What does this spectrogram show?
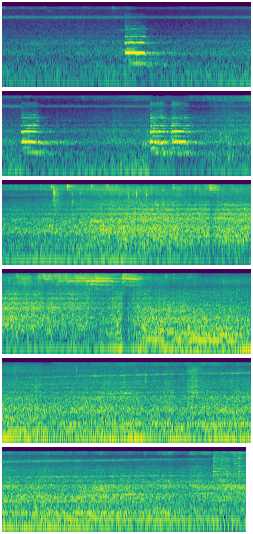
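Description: NJ Transit diesel-hauled commuter train sounding its horn in four short blasts as it approaches, the last two close together. It then passes with a rising, steady rumble and rattle of wheels on rail, and a diesel locomotive's low steady drone joins in during the second half before the sound drops away near the end.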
